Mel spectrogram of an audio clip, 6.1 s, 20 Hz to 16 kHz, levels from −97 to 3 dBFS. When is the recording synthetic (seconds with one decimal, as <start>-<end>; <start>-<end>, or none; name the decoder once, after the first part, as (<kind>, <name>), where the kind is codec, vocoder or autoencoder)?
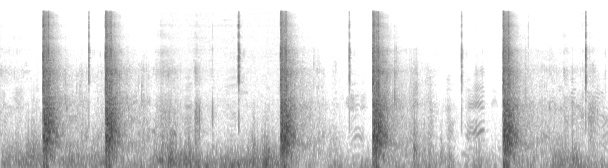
1.6-2.8 (vocoder, Vocos)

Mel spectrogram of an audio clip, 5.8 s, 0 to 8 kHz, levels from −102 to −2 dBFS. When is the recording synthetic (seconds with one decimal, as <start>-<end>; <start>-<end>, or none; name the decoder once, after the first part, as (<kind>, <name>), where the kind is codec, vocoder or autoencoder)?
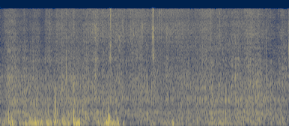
0.0-1.6 (codec, DAC); 2.7-4.2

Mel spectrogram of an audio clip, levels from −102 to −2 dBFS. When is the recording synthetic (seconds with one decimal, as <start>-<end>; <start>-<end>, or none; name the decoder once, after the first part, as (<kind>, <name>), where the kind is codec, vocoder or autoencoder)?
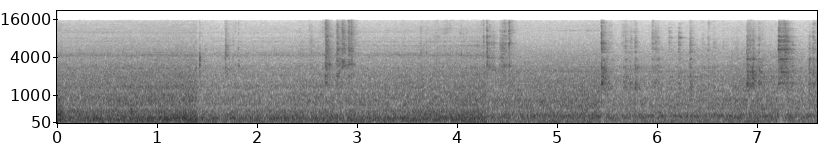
0.0-1.3 (vocoder, BigVGAN v2); 2.2-3.8; 6.7-7.6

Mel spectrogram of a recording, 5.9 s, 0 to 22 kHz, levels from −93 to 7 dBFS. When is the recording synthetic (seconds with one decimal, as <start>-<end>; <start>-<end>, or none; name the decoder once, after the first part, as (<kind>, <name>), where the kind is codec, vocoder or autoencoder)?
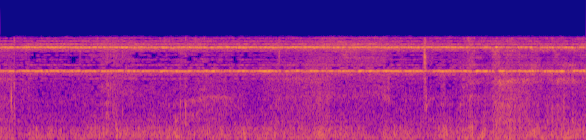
4.7-5.9 (codec, DAC)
